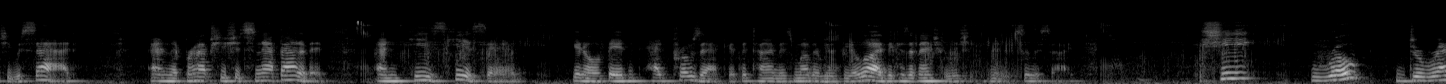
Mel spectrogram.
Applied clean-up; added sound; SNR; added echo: neural mask model Resemble Enhance denoiser.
